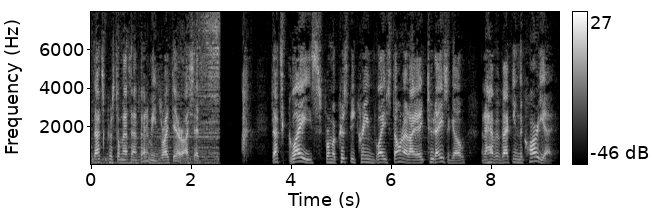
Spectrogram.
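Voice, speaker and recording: A man's voice: on the high side, moderate pace, muffled recording. A man telling a personal anecdote in a storytelling style, in a played clip. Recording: clip with clear music underneath. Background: music.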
